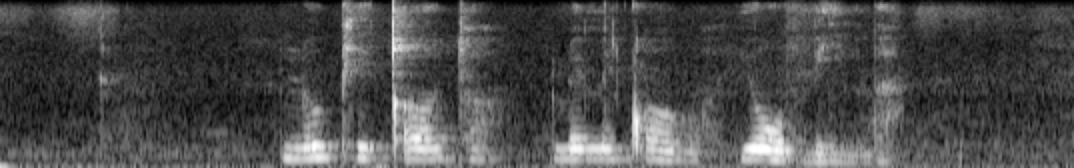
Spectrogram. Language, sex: Xhosa, female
